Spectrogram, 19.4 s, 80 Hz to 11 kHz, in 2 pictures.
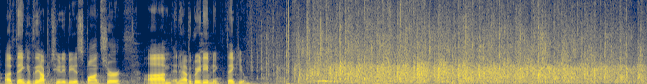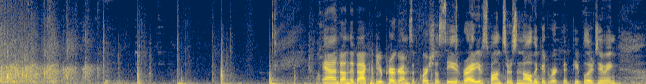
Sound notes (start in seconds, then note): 4.1 clapping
